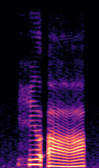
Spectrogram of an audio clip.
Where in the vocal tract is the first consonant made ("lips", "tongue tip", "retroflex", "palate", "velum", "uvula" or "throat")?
throat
